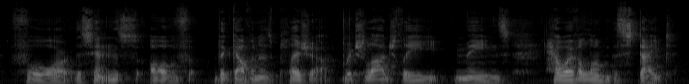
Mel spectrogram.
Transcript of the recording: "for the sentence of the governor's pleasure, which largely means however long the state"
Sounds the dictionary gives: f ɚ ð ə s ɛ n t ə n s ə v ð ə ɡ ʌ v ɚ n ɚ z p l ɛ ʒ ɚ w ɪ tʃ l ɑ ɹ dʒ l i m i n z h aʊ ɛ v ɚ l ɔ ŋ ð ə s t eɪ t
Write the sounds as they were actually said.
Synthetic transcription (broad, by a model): f ɚ ð ə s ɛ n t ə n s ə v ð ə ɡ ʌ v ɚ n ɚ z p l ɛ ʒ ɚ w ɪ tʃ l ɑ ɹ dʒ l i m i n z h aʊ ɛ v ɚ l ɔ ŋ ð ə s t eɪ t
